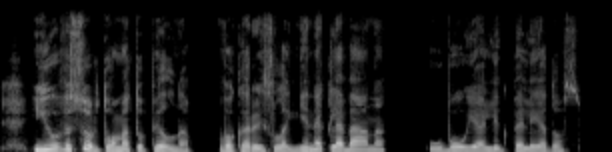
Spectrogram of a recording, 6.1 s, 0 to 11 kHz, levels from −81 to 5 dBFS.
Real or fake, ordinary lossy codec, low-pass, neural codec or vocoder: real; AAC, 64 kbps; 9.9 kHz; none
